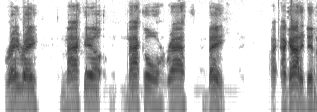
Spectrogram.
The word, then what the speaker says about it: McElrathbey: Ray Mcelrathbey.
